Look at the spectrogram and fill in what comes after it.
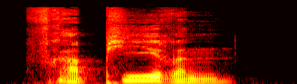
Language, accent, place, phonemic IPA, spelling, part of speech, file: German, Germany, Berlin, /fʁaˈpiːʁən/, frappieren, verb, De-frappieren.ogg
- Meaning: to astonish, to impress, to strike (especially used of similarity)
